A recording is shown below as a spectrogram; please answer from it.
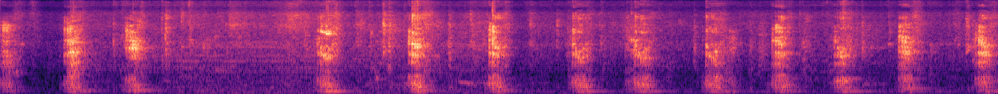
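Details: Pig squealing sounds: rough, nasal grunts repeated in a loose rhythm almost twice a second, each burst brief and breathy with a low hum between them.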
